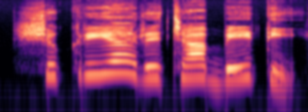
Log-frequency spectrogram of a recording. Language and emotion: Hindi, neutral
